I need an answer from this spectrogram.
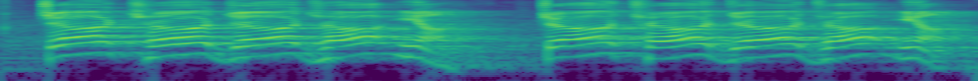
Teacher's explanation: चा वर्ग बोलोगे ना, तो आपकी जीभ आपकी तालू पे टच होने वाली है। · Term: तालव्य व्यंजन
